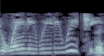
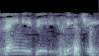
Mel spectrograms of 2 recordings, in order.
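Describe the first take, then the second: First: Each word begins with a W sound. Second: Each word begins with a V sound. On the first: The speaker calls it right. "He said Waini, Weedy, Weechi" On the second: The speaker calls it wrong. "really didn't say Veni, Vidi, Vici"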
